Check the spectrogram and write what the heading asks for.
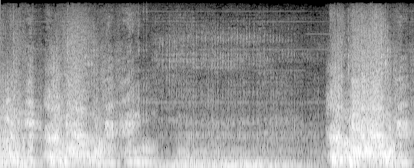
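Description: Lion roaring like the MGM logo lion: a long roar that fades to a growl, then a short, loud roar near the end.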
